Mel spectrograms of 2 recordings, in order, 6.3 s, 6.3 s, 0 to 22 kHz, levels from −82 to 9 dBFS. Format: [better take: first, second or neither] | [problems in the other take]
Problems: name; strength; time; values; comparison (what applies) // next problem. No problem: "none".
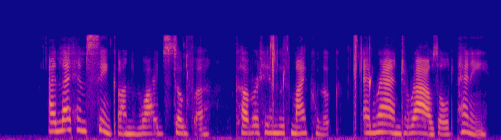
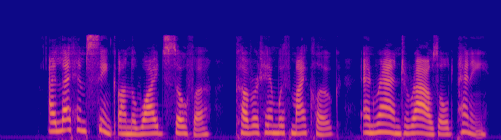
second | noise reduction (neural diffusion model UNIVERSE++)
